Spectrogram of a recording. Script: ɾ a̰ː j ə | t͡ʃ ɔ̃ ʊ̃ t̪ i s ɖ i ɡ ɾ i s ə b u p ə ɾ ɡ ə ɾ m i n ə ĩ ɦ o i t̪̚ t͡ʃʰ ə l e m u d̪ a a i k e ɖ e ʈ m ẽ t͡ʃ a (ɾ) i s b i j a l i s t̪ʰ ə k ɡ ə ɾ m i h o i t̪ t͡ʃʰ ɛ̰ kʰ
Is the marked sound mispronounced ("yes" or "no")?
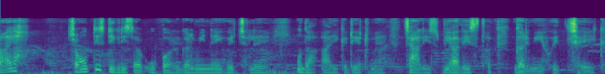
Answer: yes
